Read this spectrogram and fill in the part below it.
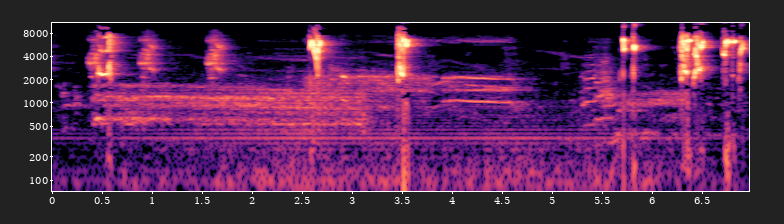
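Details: Violet lovebird producing scattered sharp, harsh chirps that cluster into a rapid flurry at the end, over a background of thin, sustained tonal whistling and a low hum.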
